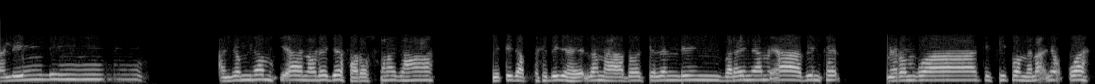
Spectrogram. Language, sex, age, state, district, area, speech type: Santali, male, 45-60, Odisha, Mayurbhanj, rural, conversation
